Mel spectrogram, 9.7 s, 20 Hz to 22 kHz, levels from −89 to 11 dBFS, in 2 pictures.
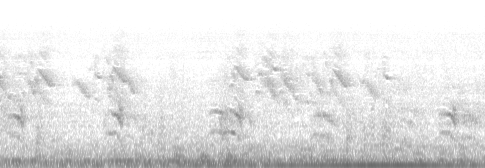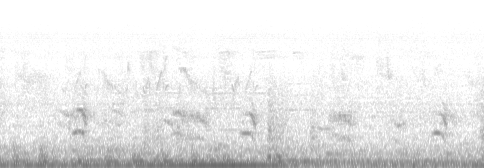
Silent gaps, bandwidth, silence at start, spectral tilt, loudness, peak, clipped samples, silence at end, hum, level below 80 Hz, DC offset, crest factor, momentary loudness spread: none; 15 kHz; 0 s; -6 dB/octave; -44 LUFS; -28 dBFS; under 0.1%; 0 s; none; -42 dBFS; under 0.1%; 14 dB; 9 LU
